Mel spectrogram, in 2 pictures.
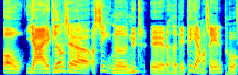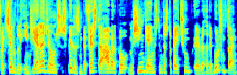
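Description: A man's voice: fairly high pitch, hardly any pauses. A man co-hosting a casual podcast chat, telling stories with lots of animation. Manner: animated storyteller, acts out voices. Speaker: podcast co-host.

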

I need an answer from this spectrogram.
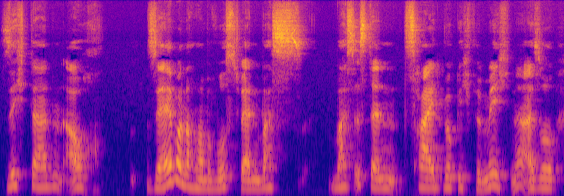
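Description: A woman co-hosting a casual chat podcast, talking in a frank, emphatic way with pauses and fillers. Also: lowish voice. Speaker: podcast co-host.

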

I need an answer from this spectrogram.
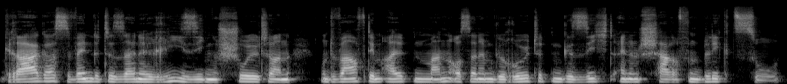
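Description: Guy reading a fantasy audiobook, takes his time, mid pitch. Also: little pitch movement, measured pace, hardly any pauses, darkish tone. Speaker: narrator.

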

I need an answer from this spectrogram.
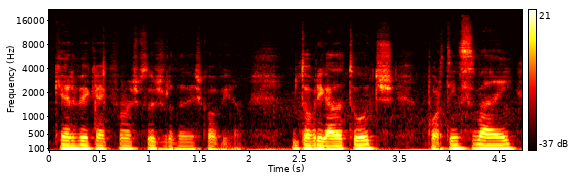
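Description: Slangy young Portuguese man, low voice. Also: flat delivery, fast, warm tone, muffled recording, a little hiss or hum. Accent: European Portuguese. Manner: rambling, slangy and joking. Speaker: podcast host. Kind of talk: casual solo podcast chat.

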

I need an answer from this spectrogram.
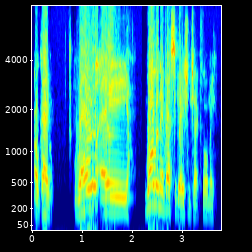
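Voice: mid-range voice, animated, moderate pace, dry recording, low-quality recording. A game master narrating a tabletop game scene in a loose, descriptive way with fillers.

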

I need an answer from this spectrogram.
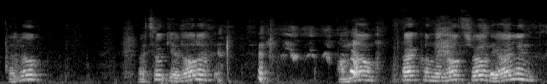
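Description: A man voicing a menacing male turtle overlord in a high, silly put-on voice with plunking sounds. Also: lively intonation, moderate pace, a little hiss or hum, lightly acted.

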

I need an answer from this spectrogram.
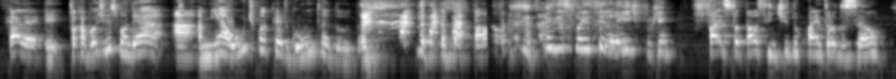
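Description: A man's voice: sits high, lively intonation, fairly quick, faint music behind. A man with a Brazilian Portuguese accent hosting an interview podcast, talking in an enthusiastic, rambling way. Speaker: podcast host. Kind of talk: casual interview intro.

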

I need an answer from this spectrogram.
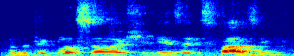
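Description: A man's voice: mid-range voice, flat delivery, quick pace, darkish tone, roomy sound, distant mic, a little hiss or hum, poor audio. A man hosting a casual interview, asking friendly prompting questions. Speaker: podcast host.

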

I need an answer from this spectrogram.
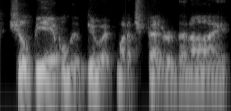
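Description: A man hosting a podcast, with a very deep voice that has a husky edge. He introduces his guest with lavish praise and small stumbles. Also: level tone, a little fast. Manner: warm, effusive introductions with stumbles. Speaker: podcast host. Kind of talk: interview hosting.

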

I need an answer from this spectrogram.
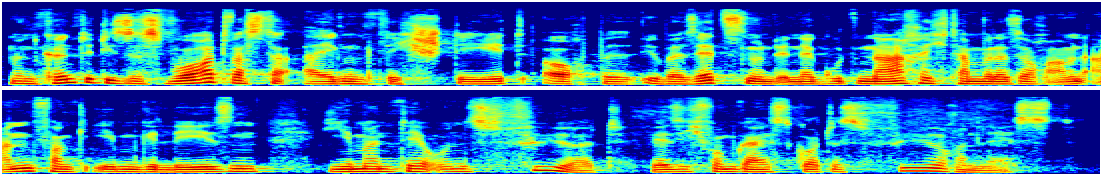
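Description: Brief: male pastor, husky voice, sermon with rhetorical questions, long church-hall reverb. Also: medium pitch, moderate pace, few pauses. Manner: rhetorical questions, swings from loud to whispered.

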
